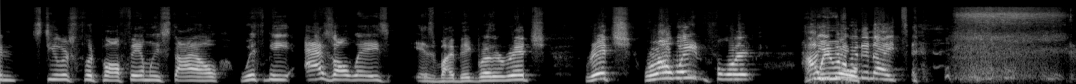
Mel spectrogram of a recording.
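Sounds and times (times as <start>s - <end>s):
speech: 0.0s - 9.8s
laughter: 8.1s - 9.6s
long deep sniffing inhale: 9.5s - 10.7s.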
